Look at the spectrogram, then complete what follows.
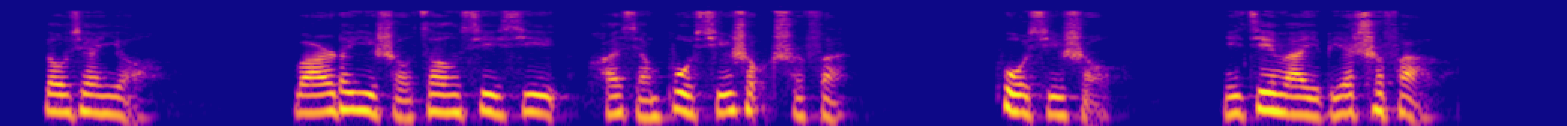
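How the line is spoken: Cold, commanding. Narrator (Chinese): 莫景浩脸一黑，冷声命令

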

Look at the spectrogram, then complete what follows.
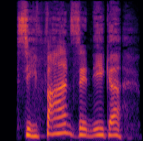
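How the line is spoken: Gasping. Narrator (German): keuchte Gerald

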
